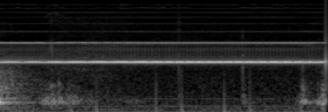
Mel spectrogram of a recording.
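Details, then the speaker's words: A loud, steady high-pitched alarm from LVAD controllers as the driveline is pushed into the backup controller during a controller-exchange demonstration; both controllers alarm until silenced. "going to get alarms on both controllers just hit the alarm silence button"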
